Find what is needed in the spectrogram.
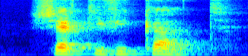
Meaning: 1. certificate, document as certified proof 2. certificate, various financial documents
- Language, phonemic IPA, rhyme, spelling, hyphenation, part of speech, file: Dutch, /ˌsɛr.ti.fiˈkaːt/, -aːt, certificaat, cer‧ti‧fi‧caat, noun, Nl-certificaat.ogg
